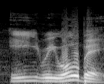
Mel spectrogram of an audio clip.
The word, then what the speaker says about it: Iriwobe: Irivogbee. Iriwobe is the name, pronunciation for Obehi, front court Campbell.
